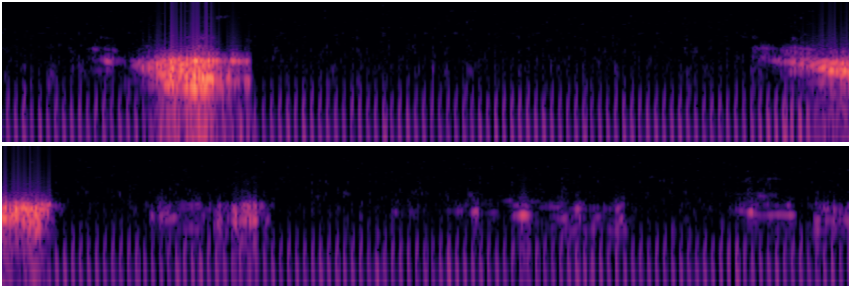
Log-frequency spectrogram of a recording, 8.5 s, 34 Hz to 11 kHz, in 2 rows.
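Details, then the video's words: Carpathian red deer stag roaring during the boncănit rut in the Bucovina mountains, 29 September 2022: two loud, hoarse roars about three seconds apart, followed by shorter, softer grunting bursts. "Boncănit / Carpathian stag Breeding season"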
